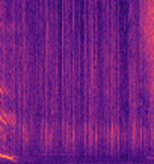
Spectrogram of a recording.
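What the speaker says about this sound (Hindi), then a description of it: "जरा जम के ताली बजाइए" Scattered hand clapping from a small group of people at home follows a brief voice, the claps coming as a light, uneven patter for about two seconds.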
